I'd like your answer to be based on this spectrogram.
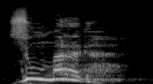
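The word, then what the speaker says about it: Zumárraga: Bishop Zumarraga, Z-U-M-A-R-R-A-G-A with the accent on the U.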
